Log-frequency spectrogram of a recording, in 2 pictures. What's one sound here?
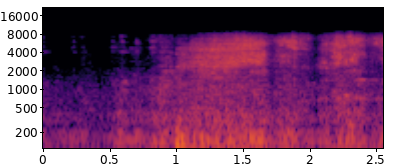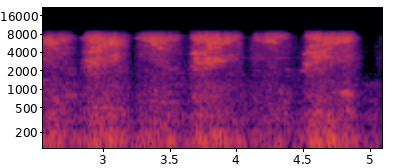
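A felt eraser rubs back and forth across a chalkboard in quick strokes.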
